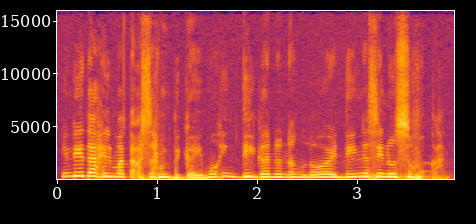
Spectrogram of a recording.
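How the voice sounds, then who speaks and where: A woman pastor preaching a sermon in church, animated, slowing down to read verses and laughing often. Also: high-pitched. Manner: animated preaching mixing Tagalog and English, reads verses slowly, laughs often.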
